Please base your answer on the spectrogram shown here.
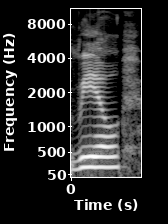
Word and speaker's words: Real: And so anyway, I also made my way to a store called Real, which is spelled real, but it's called Real.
